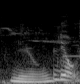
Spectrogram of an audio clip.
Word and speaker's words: 柳: of about Velos because do you know like the Chinese pronunciation of Velos? I don't know. It's 柳 Liu. 树 Liu Shu. Oh. and it sounds similar to the stay in China.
